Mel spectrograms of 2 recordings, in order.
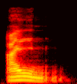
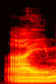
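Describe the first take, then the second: First: The mouth stays open, ending on an n sound. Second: The lips close, ending on an m sound. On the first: The speaker calls it right. "buka ain. Bukan aim" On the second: The speaker calls it wrong. "Jangan tutup aim"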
